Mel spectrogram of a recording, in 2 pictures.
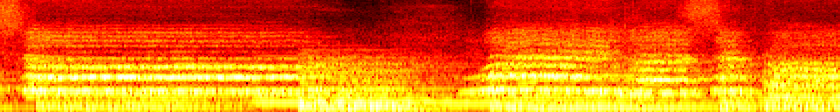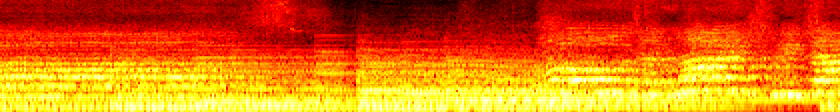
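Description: A children's choir singing together, accompanied by piano and strings, with sustained low accompaniment notes that shift to a new pitch every second or so.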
